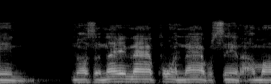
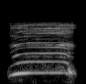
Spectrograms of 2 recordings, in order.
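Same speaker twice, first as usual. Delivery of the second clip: short, much higher squeal. Real, not acted. Reacting to a viewer's comment with a sudden squeal.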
